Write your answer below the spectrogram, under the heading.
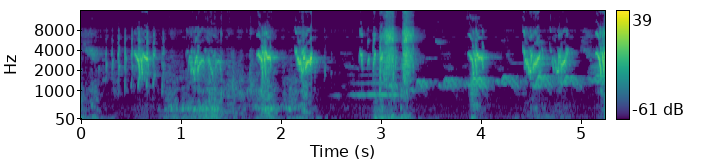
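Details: Budgies calling with a string of short, high, slightly rising chirps, roughly two per second, over soft background chatter and a brief faint whistled tone.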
